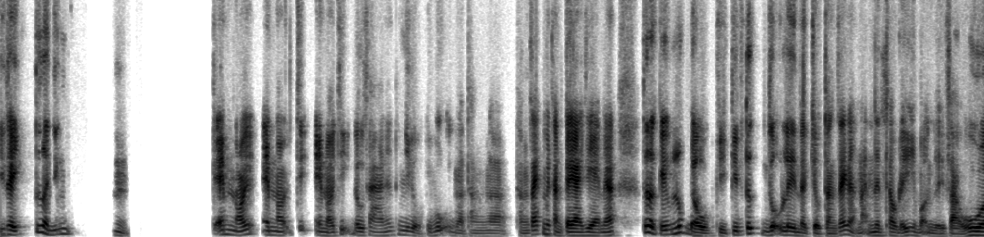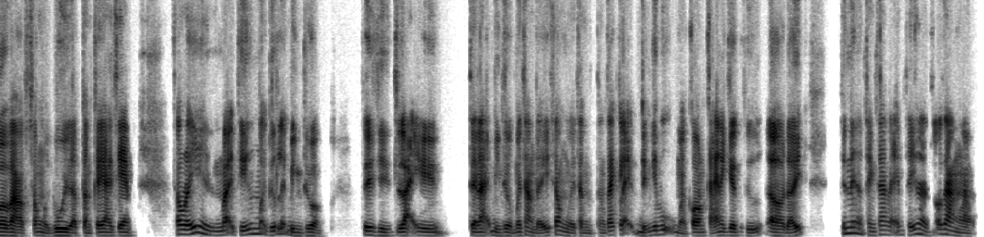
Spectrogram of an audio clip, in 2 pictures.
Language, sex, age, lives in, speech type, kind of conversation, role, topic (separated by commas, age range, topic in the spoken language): Vietnamese, male, 25-29, Vietnam, conversation, unstructured, none, Bạn có lo rằng tin giả sẽ phá hoại xã hội trong tương lai không?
